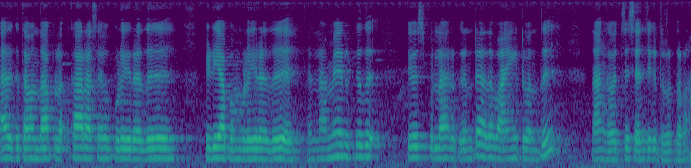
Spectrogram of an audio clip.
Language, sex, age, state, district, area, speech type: Tamil, female, 45-60, Tamil Nadu, Tiruchirappalli, rural, spontaneous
